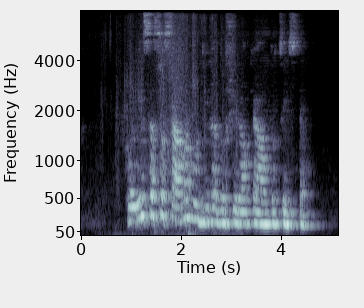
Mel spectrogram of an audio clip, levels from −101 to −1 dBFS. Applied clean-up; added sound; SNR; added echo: neural separator model SepFormer DNS4.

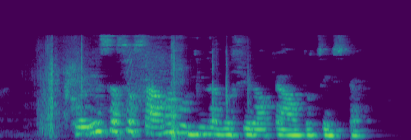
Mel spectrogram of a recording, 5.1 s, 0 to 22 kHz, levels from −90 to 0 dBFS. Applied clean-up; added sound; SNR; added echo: classical method WPE with log-MMSE.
